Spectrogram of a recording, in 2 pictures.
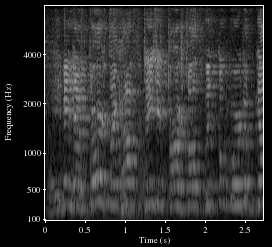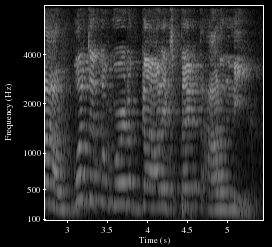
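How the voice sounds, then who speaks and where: Man, middle-aged pastor, emphatic sermon, high voice, roomy church hall, distant pickup. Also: normal speed, bright, forceful tone. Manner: conversational, emphatic preaching with asides. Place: church stage, medium hall, indoors. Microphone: handheld mic. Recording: echoey room, camera set far back.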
